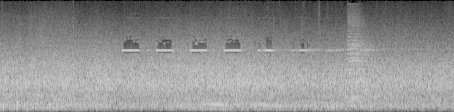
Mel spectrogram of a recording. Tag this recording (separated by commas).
metro, Train, Vehicle, outside, urban or man-made, Rail transport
